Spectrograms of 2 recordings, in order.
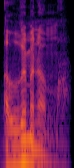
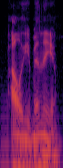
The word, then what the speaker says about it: aluminium: Copper, gold, iron, or aluminum or aluminium if you say it properly.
